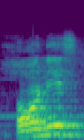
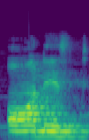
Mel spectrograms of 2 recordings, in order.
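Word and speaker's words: honest: Example आपके सामने, ये ओ के पहले आया, ये एच साइलेंट हो चुका है, लेकिन यहां पर हॉनेस्ट नहीं है, हॉनेस्ट नहीं है, ये क्या है, ऑनेस्ट है।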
